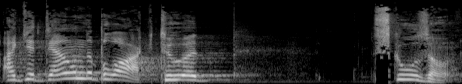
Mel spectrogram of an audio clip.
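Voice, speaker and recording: Male pastor, lively sermon delivery, slightly husky, long hall echo. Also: drawn-out words. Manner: animated, acts out inner voices with pitch jumps.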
